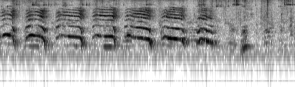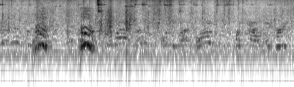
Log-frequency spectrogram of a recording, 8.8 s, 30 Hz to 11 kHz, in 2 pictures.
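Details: Puppies about 35 days old giving a quick series of high, arched whimpering yips, several per second, for the first three seconds. Fainter scattered yelps and soft voices follow.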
